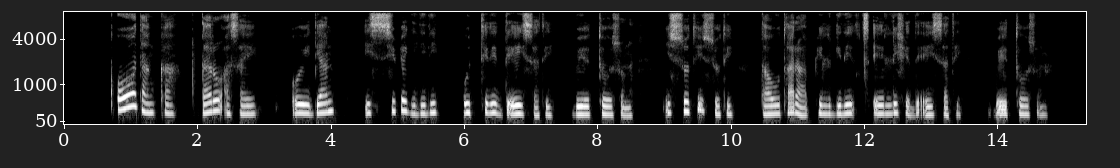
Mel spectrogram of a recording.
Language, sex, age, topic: Gamo, female, 25-35, government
